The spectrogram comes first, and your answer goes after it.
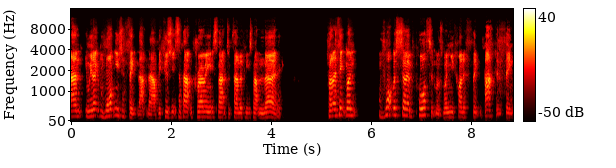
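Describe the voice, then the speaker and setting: A man with an East Midlands accent, high-pitched, at a very fast pace with ordinary pitch variation. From East Midlands, England. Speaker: podcast co-host. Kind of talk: casual chat.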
